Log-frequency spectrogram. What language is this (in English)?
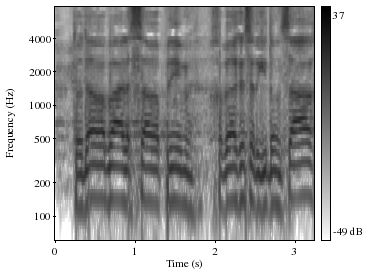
Hebrew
